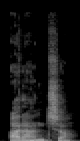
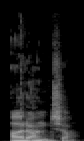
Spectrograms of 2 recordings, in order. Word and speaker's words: arancia: A, arancia. The A here is pronounced like A in father. Father, fa, a, arancia.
